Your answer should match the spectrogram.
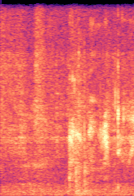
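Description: A faint, whispered voice, heard briefly about a second in, over a low steady hum.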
